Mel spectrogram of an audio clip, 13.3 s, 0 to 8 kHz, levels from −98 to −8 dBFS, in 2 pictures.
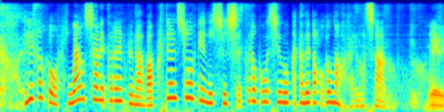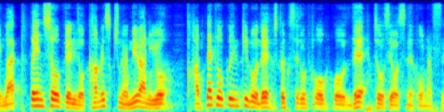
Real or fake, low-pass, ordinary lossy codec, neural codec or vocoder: fake; 7.2 kHz; none; codec, 16 kHz, 0.5 kbps, FreqCodec, larger model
